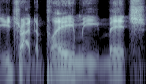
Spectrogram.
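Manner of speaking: mock irate, angry old lady's scolding voice. Retelling grandma catching a trick with a tiny switch: imitating an angry grandma. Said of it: "'cause she'd be like".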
